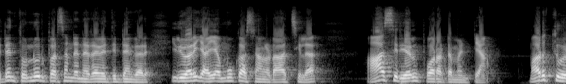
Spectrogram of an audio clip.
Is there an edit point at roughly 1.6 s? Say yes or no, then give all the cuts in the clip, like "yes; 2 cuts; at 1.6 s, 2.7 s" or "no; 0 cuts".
yes; 1 cut; at 1.6 s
